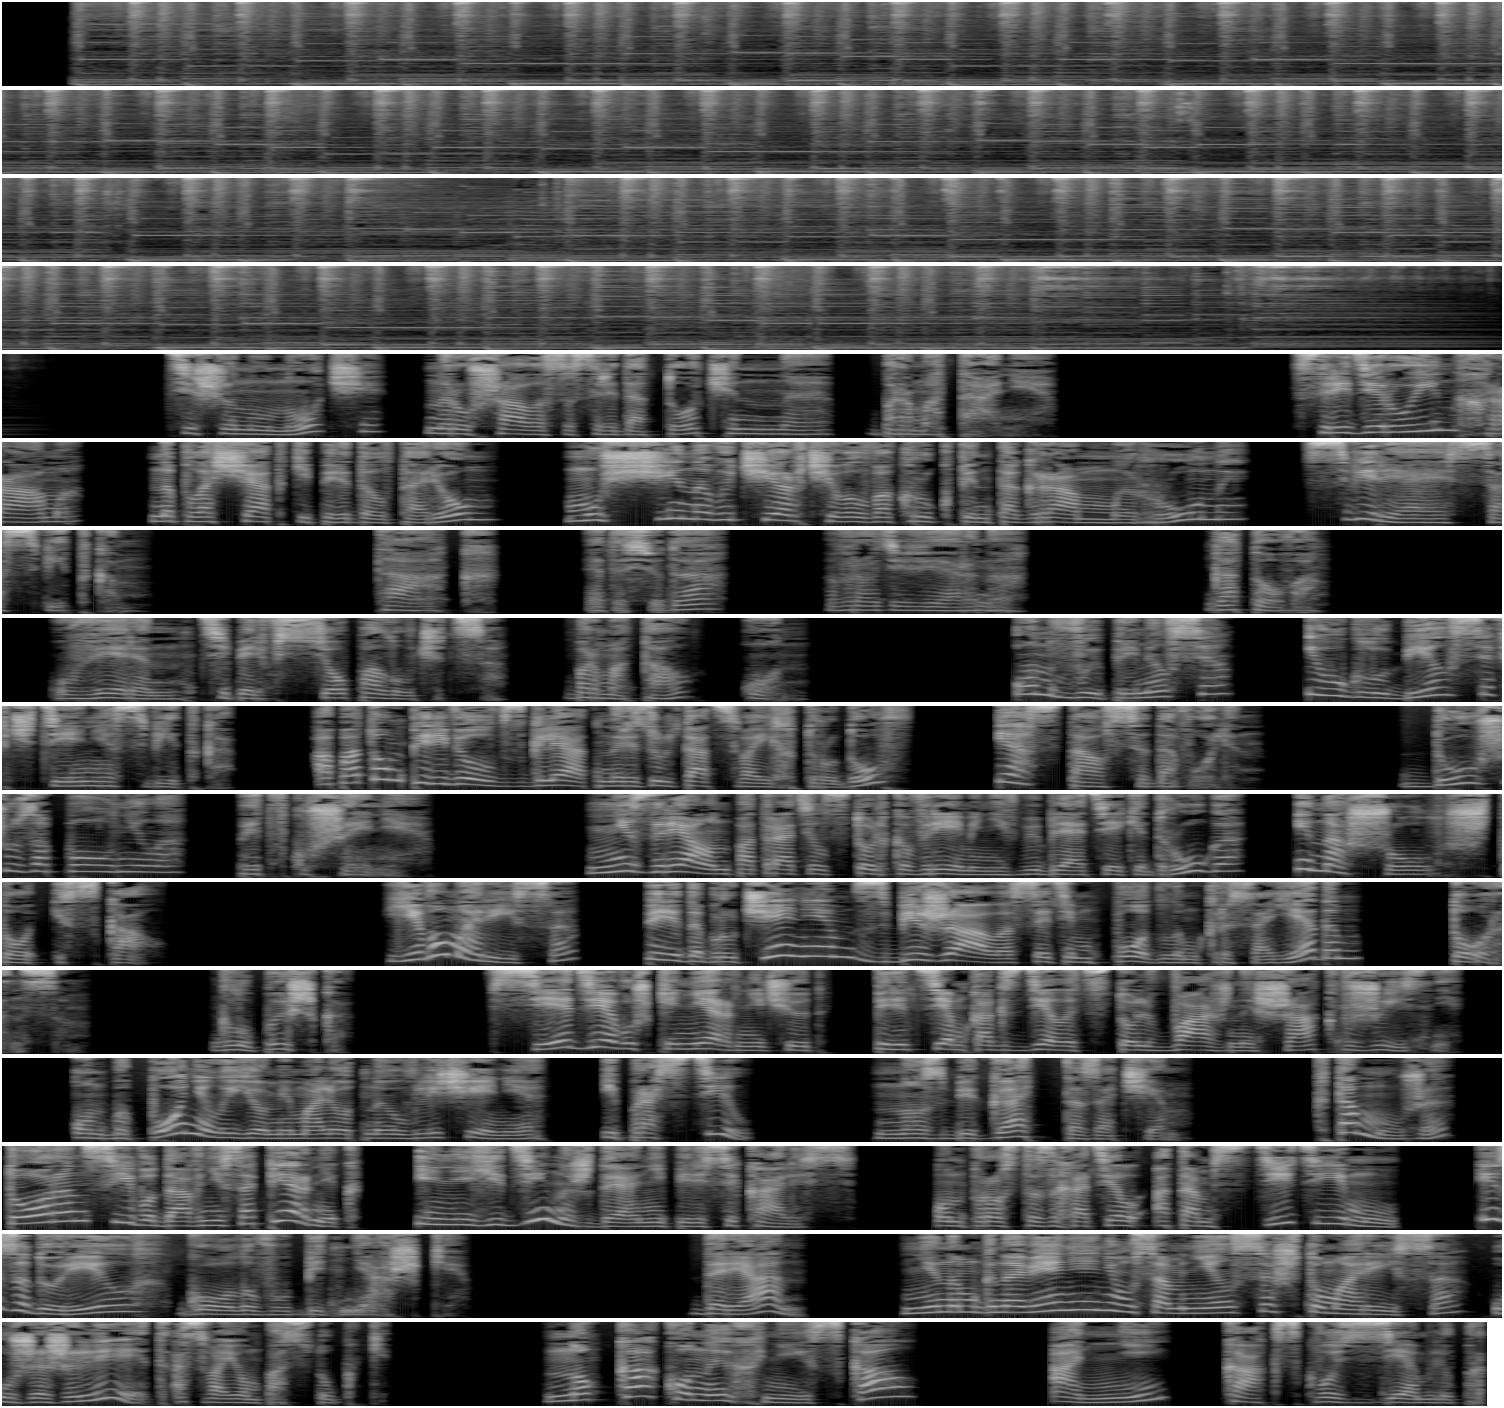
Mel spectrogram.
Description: Аудиокнига Проделки богини, или Невесту заказывали? - купить, скачать и слушать онлайн | КнигоПоиск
